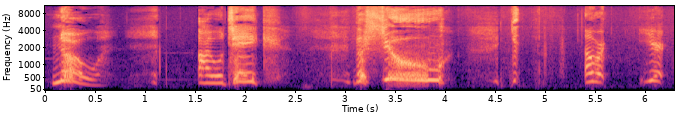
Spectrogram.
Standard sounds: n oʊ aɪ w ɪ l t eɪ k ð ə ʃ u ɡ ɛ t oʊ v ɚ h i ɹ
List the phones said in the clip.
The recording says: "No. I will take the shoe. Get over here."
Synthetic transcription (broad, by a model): n oʊ aɪ w ɪ l t eɪ k ð ə ʃ u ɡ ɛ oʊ ɚ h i ɹ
